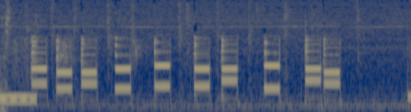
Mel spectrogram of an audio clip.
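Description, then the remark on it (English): A quick run of about ten telephone keypad tones, each a short dual-pitched beep, pressed in a brisk, slightly uneven rhythm while dialing a phone call, heard clearly with no one talking. “I want to see if I can get her on the phone, okay?”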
